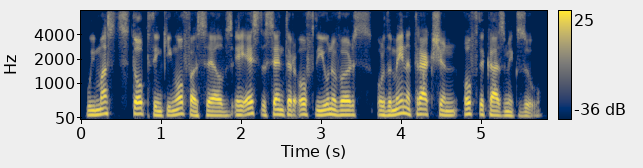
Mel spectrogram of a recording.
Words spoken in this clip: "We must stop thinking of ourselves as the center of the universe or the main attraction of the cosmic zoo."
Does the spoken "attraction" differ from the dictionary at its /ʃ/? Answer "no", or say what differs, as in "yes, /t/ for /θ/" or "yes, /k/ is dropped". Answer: no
